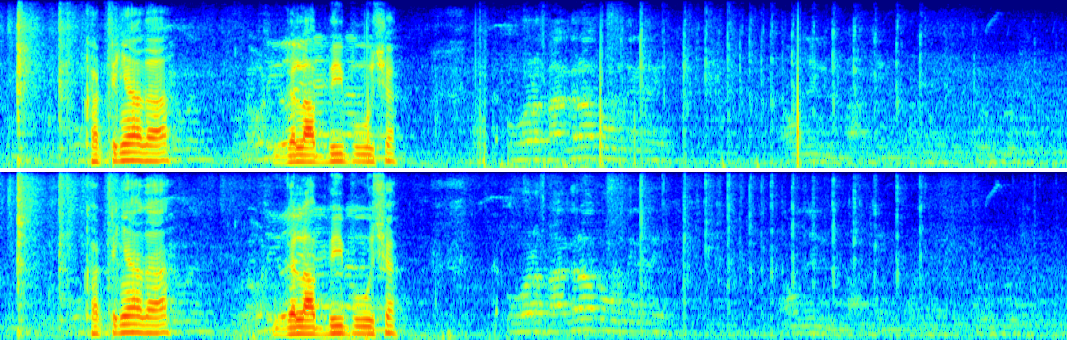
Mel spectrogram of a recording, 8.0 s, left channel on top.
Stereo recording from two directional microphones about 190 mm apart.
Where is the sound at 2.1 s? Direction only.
35° right (ahead or behind).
